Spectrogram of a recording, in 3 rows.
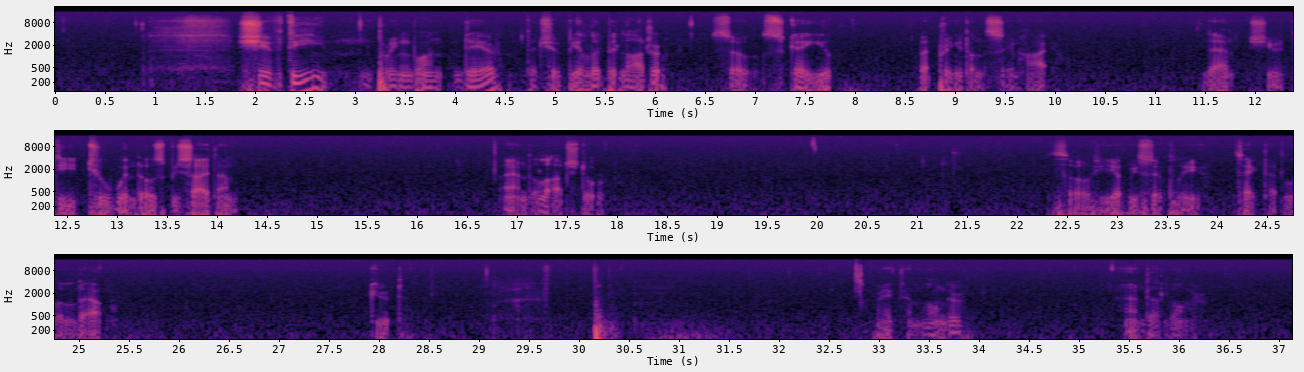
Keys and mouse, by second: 2.2 shift+d, 5.7 s, 12.7 shift+d, 17.5 shift+d, 21.3 shift+d, 23.4 Tab, 28.5 Tab, 30.3 Tab, 33.1 Tab, 34.1 Tab, 36.6 Tab.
